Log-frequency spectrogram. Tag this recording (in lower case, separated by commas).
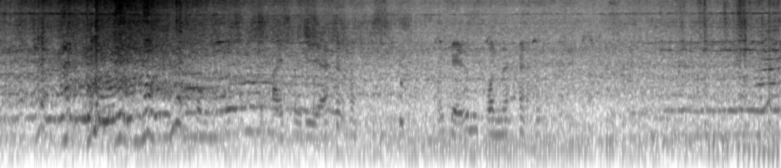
vehicle, speech, motorboat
